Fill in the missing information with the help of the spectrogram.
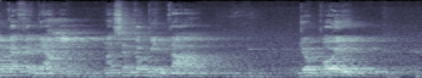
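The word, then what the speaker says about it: jopói: Yopoy, el acento en la segunda o Yopoy.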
